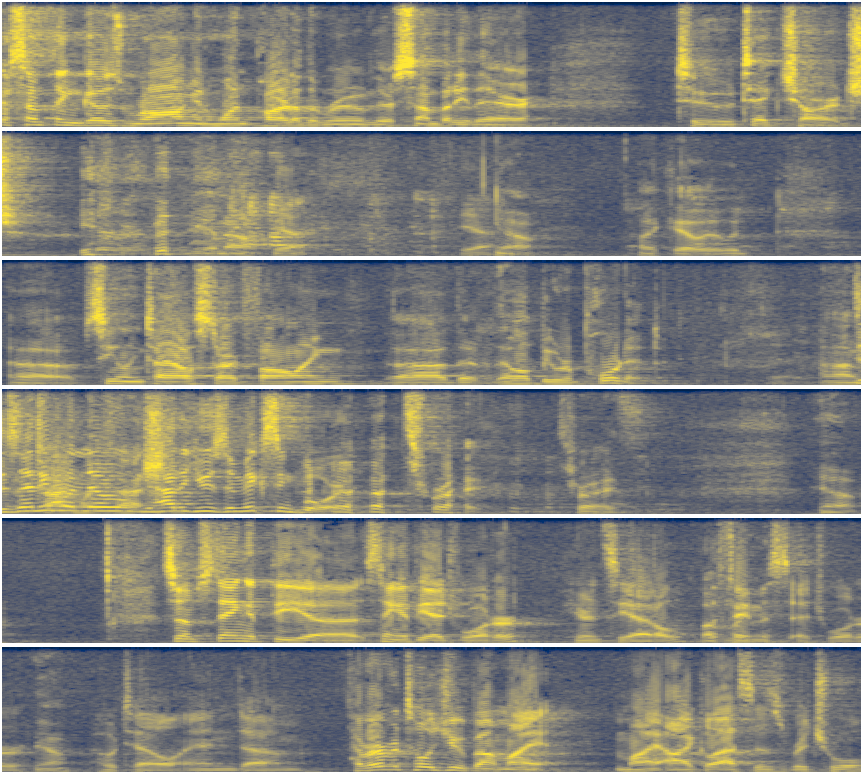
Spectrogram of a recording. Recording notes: Do it live in front of a double-digit crowd at Seattle's Bumbershoot music festival. We apologize for the massively overloaded recording here—the talking sounds good but the music, sadly, is distorted.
